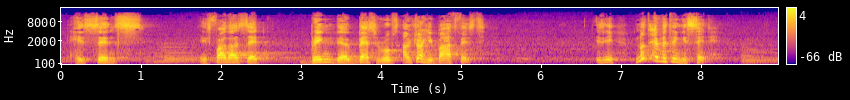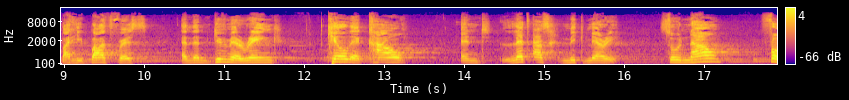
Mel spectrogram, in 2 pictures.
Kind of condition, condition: setting, large echoing room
